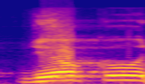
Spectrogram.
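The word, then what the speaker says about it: 力: আর চিকারা মানে শক্তি। চিকারা, চিকারা, চিকারা গারিমাস্কা, তোমার কি শক্তি আছে? ওই যে চিকারা শব্দটা ব্যবহার করি আমরা, এই চিকারা মানে হচ্ছে এই কাঞ্জি।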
